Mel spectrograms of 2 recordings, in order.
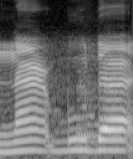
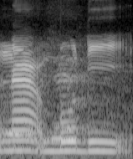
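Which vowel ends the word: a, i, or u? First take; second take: a; i. First: The word ends with an a vowel. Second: The word ends with an i vowel. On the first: "tidak boleh dibaca na'buda" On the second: "tidak boleh"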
